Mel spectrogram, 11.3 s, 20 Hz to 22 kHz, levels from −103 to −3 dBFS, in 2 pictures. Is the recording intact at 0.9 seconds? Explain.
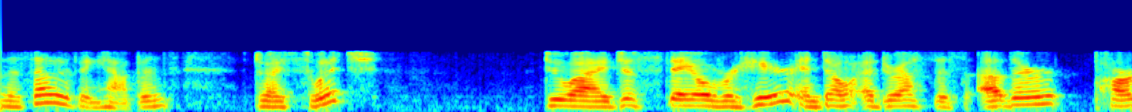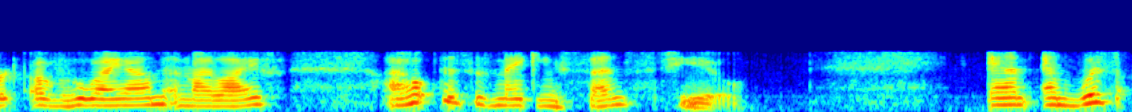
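No. At 0.9 seconds, as everywhere in this speech clip, the sound carries iLBC codec damage. The codec codes each short frame's excitation independently, and the slightly rough, synthetic texture fits 20 ms frames at about 15.2 kbps. The band is narrowband, with nothing above 3.8 kHz, so sibilants sound dull. On a spectrogram, energy stops at a flat ceiling near 3.8 kHz with empty space above it. The waveform shows no gaps or clipping.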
